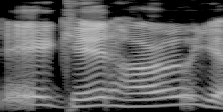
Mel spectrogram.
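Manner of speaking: creepy, unsettling tone. Retelling how a coworker greeted a kid: imitating Baby Huey, creepy. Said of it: "this dude's fucking creepy ass vibes".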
